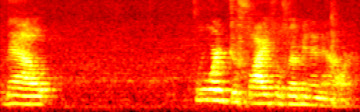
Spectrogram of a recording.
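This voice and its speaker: A woman's voice: fairly low pitch, animated, measured pace, distant mic, slight background noise. A middle-aged woman with a Cuban accent teaching a sewing class, explaining each step in a chatty way with frequent restarts. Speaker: sewing instructor. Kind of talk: hands-on teaching demonstration. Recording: echoey room, voice away from the mic, faint ambience.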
